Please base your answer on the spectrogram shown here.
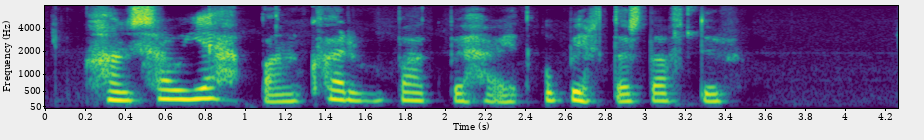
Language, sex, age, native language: Icelandic, female, 13, Polish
